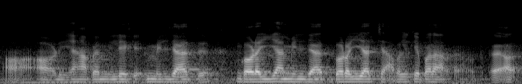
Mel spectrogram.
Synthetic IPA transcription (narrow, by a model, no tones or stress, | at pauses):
ɔ̰ːɾjɐɦãpemɪlekemɪld͡ʒaet̪ | ɡɔɽəjːãmɪld͡ʒaet̪ɡɔɽəjat͡ʃa̰ːbəlkepəɾa̰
